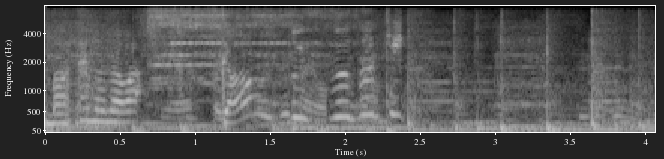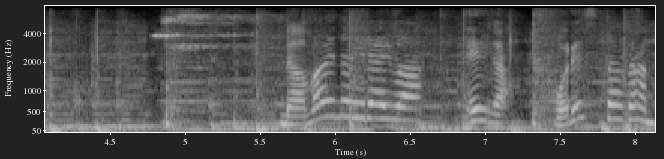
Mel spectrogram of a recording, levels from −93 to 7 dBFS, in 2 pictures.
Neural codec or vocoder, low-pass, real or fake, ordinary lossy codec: codec, 44.1 kHz, 7.8 kbps, DAC; 7.2 kHz; fake; none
